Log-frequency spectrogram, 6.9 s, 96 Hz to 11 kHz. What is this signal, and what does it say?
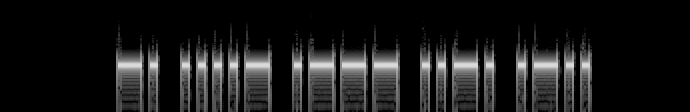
Morse code, heard as a keyed tone, about 15 wpm, 700 Hz. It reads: N4JFL
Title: USA Call Signs - 5 Characters - 3x Character Spacing - 15wpm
